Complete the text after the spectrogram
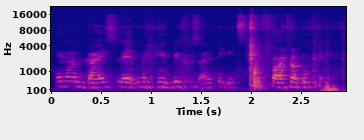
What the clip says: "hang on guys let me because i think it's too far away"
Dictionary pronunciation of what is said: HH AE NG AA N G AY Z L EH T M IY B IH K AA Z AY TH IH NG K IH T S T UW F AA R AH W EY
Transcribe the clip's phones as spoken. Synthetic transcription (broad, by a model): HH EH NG AA N G AY S L EH T M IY B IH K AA S AY T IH NG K IH T S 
